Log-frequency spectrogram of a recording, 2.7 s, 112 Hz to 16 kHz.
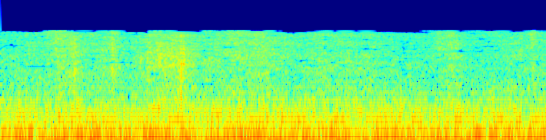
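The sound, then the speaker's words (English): Many Bible pages rustle and flip at once as a church audience turns to Luke 13 during a sermon, a soft, continuous papery wash with a few brief crinkles standing out, over a steady low hum. No one speaks. “I like to hear pages turning.”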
